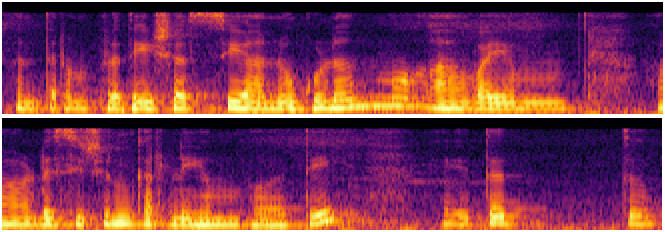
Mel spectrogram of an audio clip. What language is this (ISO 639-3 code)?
san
